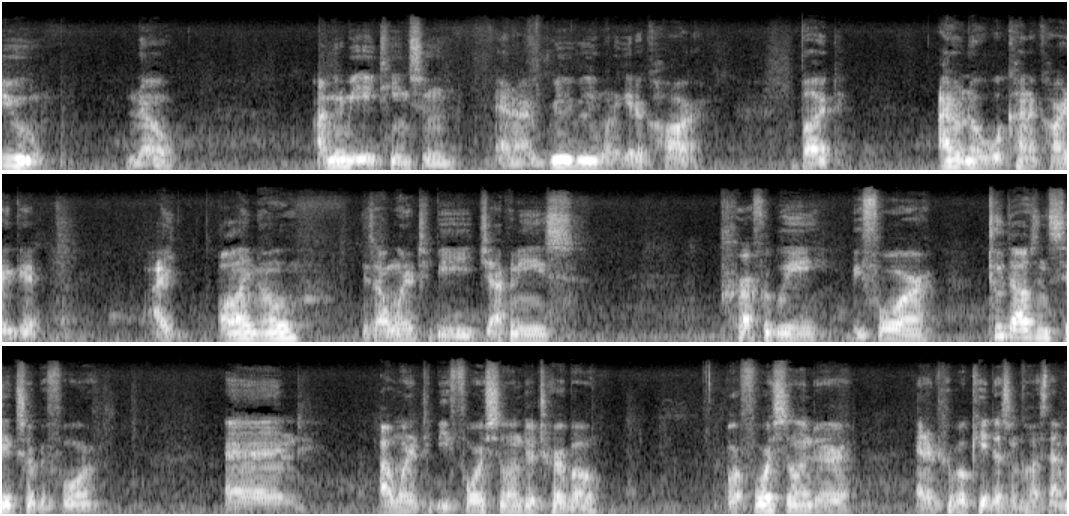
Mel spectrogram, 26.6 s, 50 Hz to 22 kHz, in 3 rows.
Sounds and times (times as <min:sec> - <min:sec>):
Speech: 0:00.0 - 0:01.5, 0:02.6 - 0:06.0, 0:06.6 - 0:07.1, 0:07.7 - 0:09.4, 0:10.0 - 0:13.8, 0:14.6 - 0:18.8, 0:19.6 - 0:22.8, 0:23.6 - 0:26.6.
